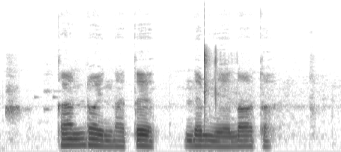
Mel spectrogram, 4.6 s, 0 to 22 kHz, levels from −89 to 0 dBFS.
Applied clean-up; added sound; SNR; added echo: none; Coin (dropping); 6 dB; none.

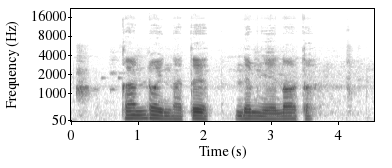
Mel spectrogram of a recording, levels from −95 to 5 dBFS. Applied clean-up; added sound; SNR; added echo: none; none; none; none.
